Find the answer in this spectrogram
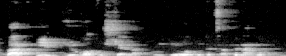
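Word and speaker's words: Xela: But it's pronounced like Shela.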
